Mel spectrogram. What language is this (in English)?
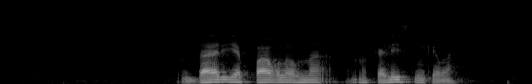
Russian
